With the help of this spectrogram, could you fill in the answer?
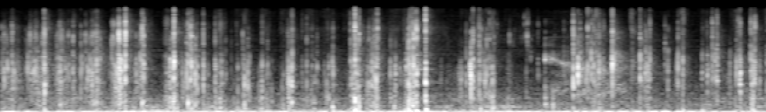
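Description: A flat Halloween banner in a clear plastic bag with a paper header card is held up in both hands while long manicured nails crinkle and squeeze the plastic packaging. Dense, bright crinkling and sharp crackles run throughout, with short louder snaps over a steady low hum.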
